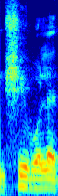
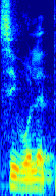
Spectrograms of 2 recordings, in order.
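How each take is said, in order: First: Shibolet said with a clear sh sound, shi-bo-let. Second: Sibolet said with a plain s sound, si-bo-let. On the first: Shown as a demonstration. Preacher showing the faithful's right way, Shibolet with sh. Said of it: "lo pronunciaban con Shin". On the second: Retold or imitated. Preacher showing Efraín's wrong way, Sibolet with s. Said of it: "lo pronunciaban con Samech".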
